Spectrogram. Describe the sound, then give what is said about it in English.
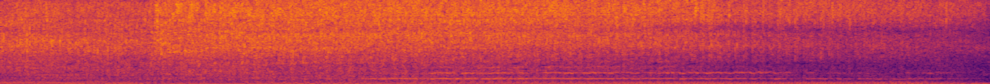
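A powerful supercharged car engine roars loudly and steadily, its pitch climbing as it revs, with a high whine rising above the deep rumble. No one speaks. “eBay even has cars with supercharged ponies.”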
